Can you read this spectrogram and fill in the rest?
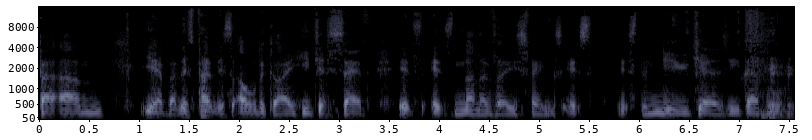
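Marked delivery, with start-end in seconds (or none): none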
